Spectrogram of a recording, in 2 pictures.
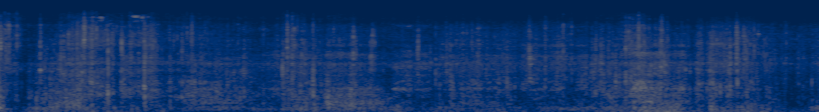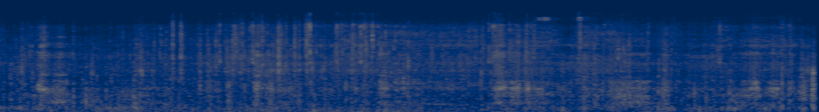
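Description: A bicycle frame rattles and clatters over roots.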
